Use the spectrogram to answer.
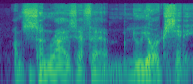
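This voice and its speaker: In a put-on character voice, a man talks at a fairly slow pace with a very deep, low pitch. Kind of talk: announcer.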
